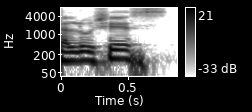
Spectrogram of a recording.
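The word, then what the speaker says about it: alux: La cosa es que eh, yo conocía nada más lo de los aluches, porque se pronuncia aluche.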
